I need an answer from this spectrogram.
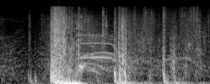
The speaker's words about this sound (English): He punches him out and then kicks him one more time.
